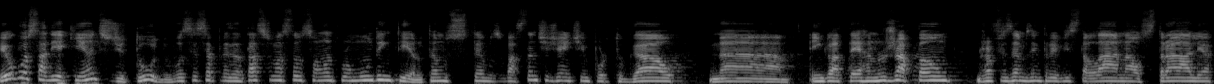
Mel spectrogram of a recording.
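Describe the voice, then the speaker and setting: Speaking at a moderate pace, a man with a fairly high pitch uses ordinary pitch variation. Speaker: web radio host. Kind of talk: casual interview chat. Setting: radio studio. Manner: halting, with many fillers.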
